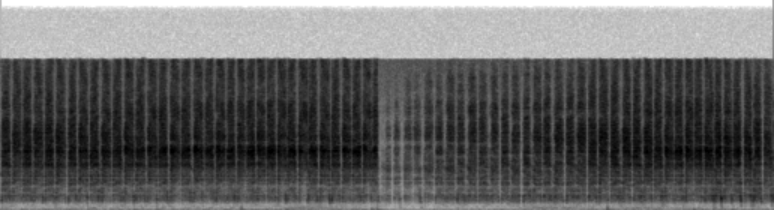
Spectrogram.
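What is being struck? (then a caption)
Marker tip on a paper sheet. A marker tip colors a flat paper sheet resting on a table, making a continuous bright, hissy rubbing with quick back-and-forth strokes. The scratchy strokes keep an even pace, briefly soften and thin out just before the midpoint, then build back to full strength.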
